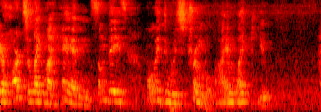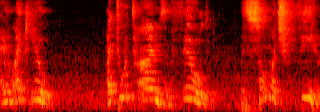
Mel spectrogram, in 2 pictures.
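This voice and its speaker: A high-pitched man with lively intonation at a very slow pace, long, frequent pauses and noticeable background noise. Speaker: slam poet. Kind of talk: poetry reading. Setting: live venue.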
